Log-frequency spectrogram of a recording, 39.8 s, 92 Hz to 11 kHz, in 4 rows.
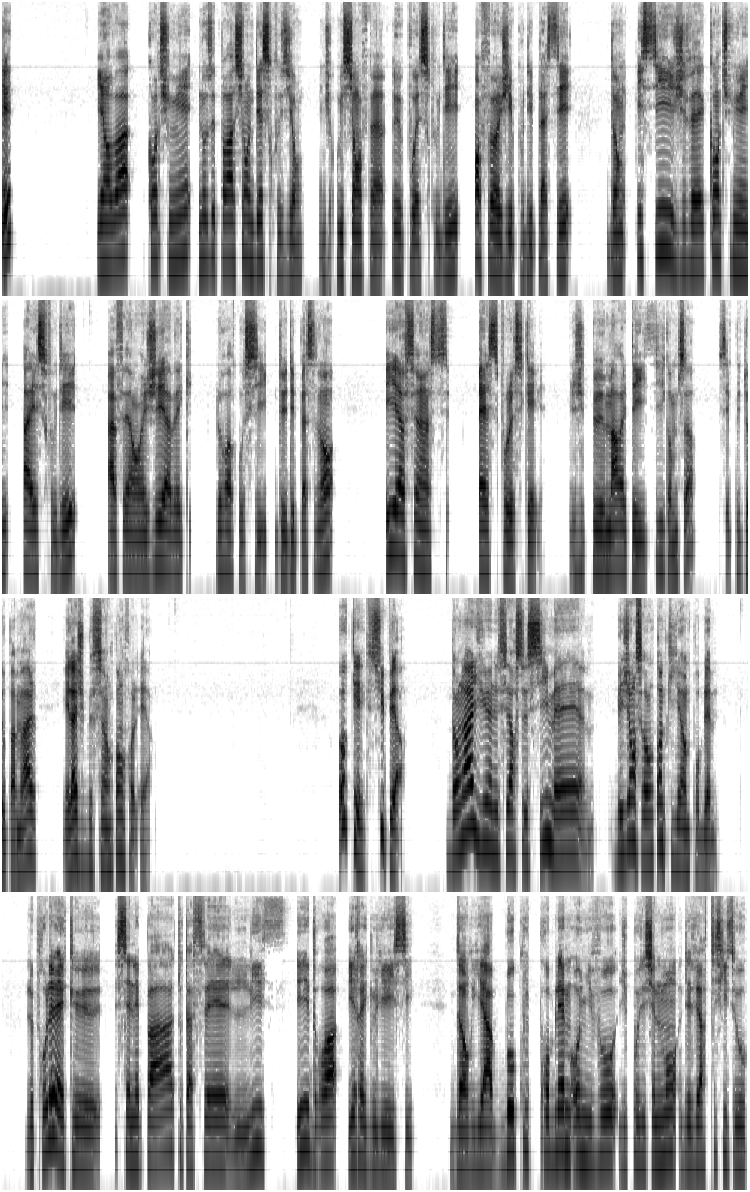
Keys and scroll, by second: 1.2 KP_1, 1.9 z, 3.8 e, 7.4 s, 10.0 ctrl+shift+e, 11.5 g, 12.7 s, 17.5 s, 21.0 ctrl+r, 22.9 z.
